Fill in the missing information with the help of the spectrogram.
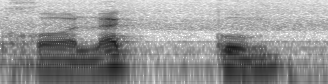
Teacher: diidghamkan qaf pada kaf menjadi khalaqkum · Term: idghamul qaf fil kaf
